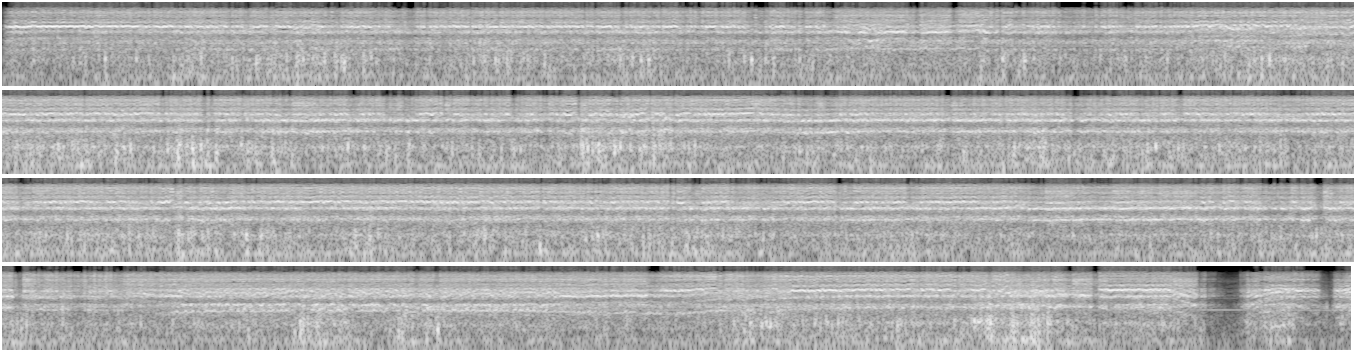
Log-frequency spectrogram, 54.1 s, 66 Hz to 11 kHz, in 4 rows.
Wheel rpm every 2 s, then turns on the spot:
150, 160, 160, 170, 160, 160, 180, 230, 230, 230, 220, 230, 230, 230, 230, 230, 230, 230, 220, 230, 220, 170, 160, 170, 200, 240, 80.
52-54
